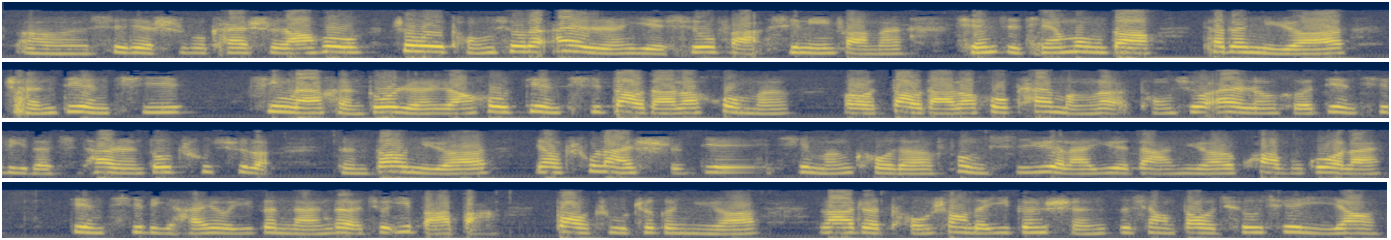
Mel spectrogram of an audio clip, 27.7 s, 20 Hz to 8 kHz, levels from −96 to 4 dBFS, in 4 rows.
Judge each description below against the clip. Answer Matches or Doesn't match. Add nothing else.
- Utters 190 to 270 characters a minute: Doesn't match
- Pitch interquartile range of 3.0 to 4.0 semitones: Matches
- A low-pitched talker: Doesn't match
